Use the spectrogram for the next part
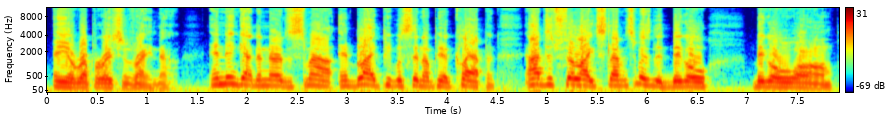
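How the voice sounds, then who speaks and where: Scornful man ranting in commentary. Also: a little high. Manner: scornful, preachy, mocking. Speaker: commentary host reacting to clips. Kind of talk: heated political commentary.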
